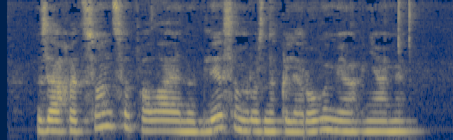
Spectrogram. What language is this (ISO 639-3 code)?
bel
